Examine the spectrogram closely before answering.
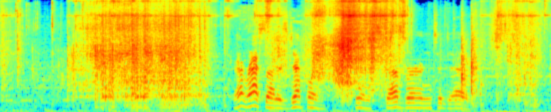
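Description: Coins clink and slide as a machine's pusher shoves them forward.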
